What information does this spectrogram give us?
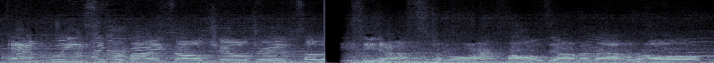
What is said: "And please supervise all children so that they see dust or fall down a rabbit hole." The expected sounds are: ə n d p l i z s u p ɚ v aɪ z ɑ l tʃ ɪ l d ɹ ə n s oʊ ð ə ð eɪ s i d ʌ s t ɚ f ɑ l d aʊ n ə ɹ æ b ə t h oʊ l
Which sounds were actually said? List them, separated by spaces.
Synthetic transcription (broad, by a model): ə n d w i s u p ɚ v aɪ z ɑ l tʃ ɪ l d ɹ ə n s oʊ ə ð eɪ s i d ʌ s ɚ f ɑ l d aʊ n ə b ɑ ə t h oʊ l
